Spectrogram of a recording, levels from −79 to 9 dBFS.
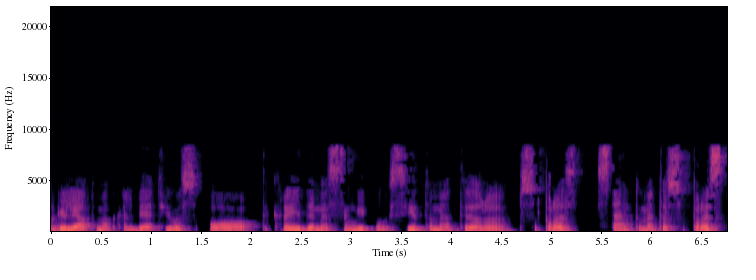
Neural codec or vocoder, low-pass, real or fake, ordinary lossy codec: none; 9.9 kHz; real; MP3, 32 kbps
